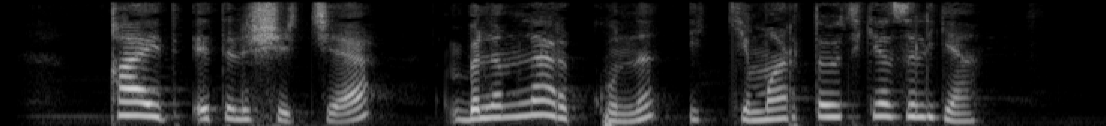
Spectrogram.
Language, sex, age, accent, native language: Uzbek, female, 18-24, Buxoro, Uzbek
